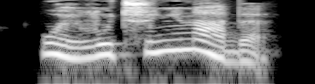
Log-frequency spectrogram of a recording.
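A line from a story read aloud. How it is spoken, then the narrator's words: Frightened exclamation. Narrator (Russian): испуганно воскликнула Алиса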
